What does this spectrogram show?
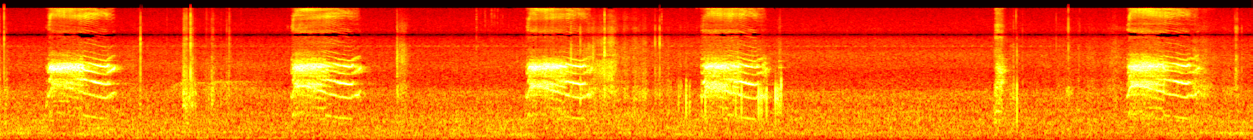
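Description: A squirrel gives harsh, high, rasping screams in short bursts, repeated every two to three seconds.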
